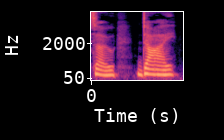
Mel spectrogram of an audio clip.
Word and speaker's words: Sodye: The name Sodye, I was told, is pronounced so, die.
